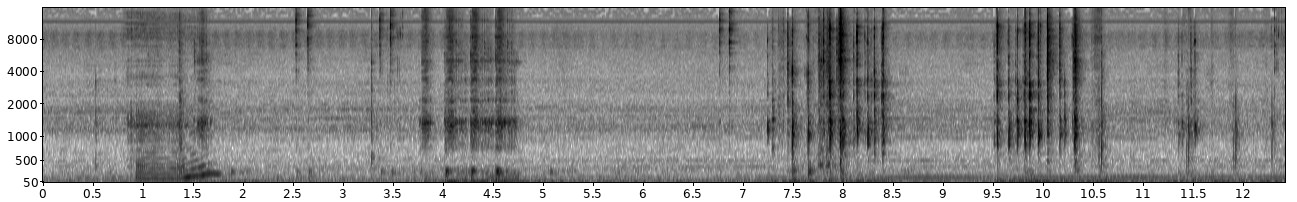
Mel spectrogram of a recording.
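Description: Typing on a computer keyboard in several short bursts of rapid keystrokes separated by pauses.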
